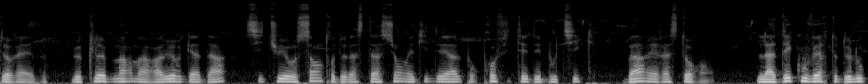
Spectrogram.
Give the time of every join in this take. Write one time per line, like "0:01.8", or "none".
0:04.2
0:07.4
